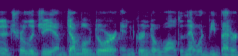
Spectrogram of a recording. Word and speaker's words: Grindelwald: I mean, he lost two prominent roles with Captain Jack Sparrow and Grindelwald. I said that right, correct? Grindelwald? – Yep.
